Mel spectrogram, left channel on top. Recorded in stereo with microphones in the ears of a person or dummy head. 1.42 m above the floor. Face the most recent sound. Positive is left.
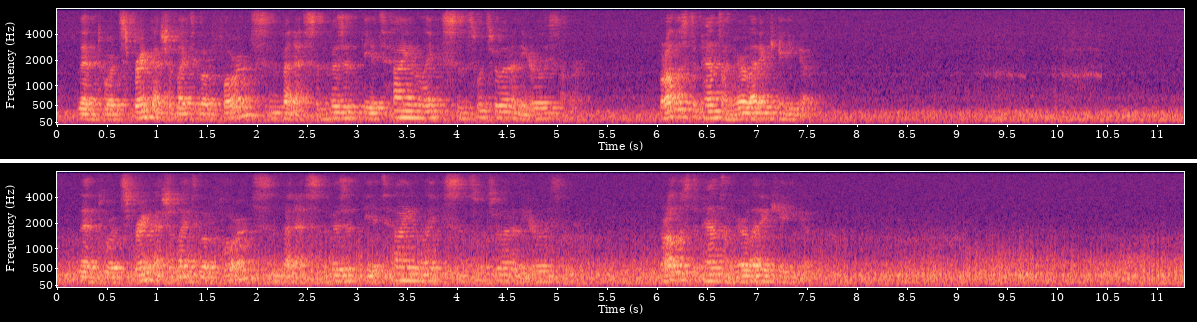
turn(degrees=65)  # may be behind; listen again after turning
